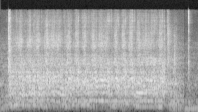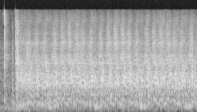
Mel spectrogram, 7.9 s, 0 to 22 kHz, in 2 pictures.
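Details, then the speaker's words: Datsun 280Z at a first start attempt. The starter turns the engine at a steady fast rhythm for several seconds with no firing. It cranks but won't start because no fuel is getting through; more fuel is to be added. "definitely not getting fuel yeah we're gonna get some more fuel and some fish and chips and then we're gonna put more fuel and see if that helps"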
